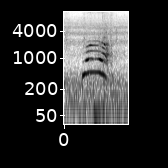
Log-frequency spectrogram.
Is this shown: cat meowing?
yes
